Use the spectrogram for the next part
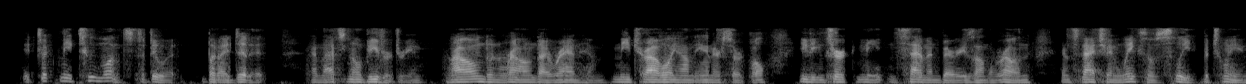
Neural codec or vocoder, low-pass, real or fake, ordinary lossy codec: codec, 16 kHz in and 24 kHz out, 1.1 kbps, FireRedTTS-2 codec; 5.4 kHz; fake; AAC, 24 kbps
